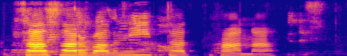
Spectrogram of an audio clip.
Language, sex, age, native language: Icelandic, female, 9, Icelandic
